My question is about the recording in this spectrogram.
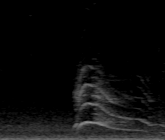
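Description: Carriage rumble of a Transilien line H commuter train running along the track. About a second in comes a single high-pitched cry that rises quickly and then slides down over about a second, louder than the rumble.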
